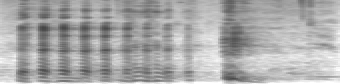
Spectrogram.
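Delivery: warm trailing laugh. Real, not acted. Son laughing after telling the audition story, a trailing laugh. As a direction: let the laugh roll out.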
